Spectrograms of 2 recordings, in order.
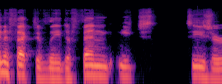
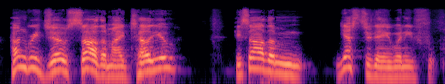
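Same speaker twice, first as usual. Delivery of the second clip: agitated Dobbs; 6 semitones higher, 5 dB louder than usual. Acted. Dobbs ranting about Hungry Joe.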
